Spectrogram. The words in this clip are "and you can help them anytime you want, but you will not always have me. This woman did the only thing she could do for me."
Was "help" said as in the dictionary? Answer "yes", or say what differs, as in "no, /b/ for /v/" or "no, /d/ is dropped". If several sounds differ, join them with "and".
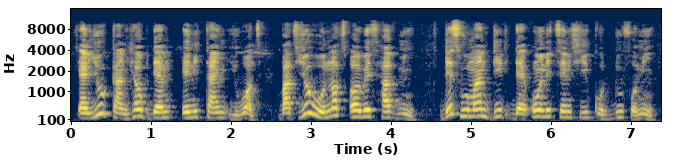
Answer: yes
